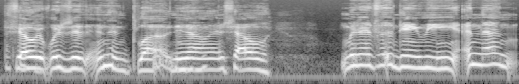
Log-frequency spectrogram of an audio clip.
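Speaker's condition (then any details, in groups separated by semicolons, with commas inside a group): Cerebral palsy; affects speech, wheelchair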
